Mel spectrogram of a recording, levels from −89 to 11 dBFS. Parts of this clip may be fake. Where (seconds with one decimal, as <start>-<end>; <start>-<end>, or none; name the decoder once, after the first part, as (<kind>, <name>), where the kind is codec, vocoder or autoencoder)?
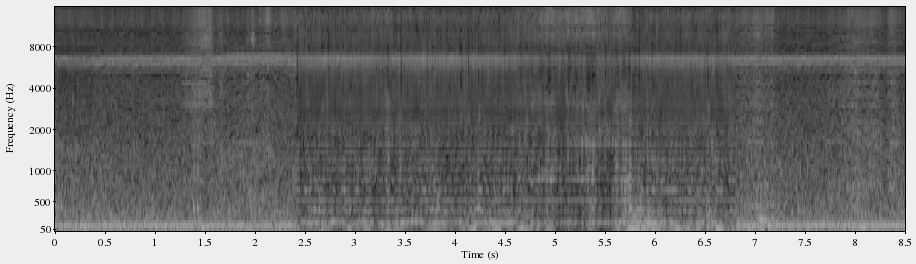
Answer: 2.4-6.8 (vocoder, BigVGAN v2)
